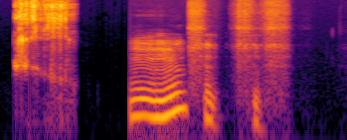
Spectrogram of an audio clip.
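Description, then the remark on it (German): A loud, dry crunch of potato chips, then a short voiced hum and two more crisp crunching bites, each burst brief and crackly. “Boah, ich muss jetzt echt diese Chips wegstellen, sonst greife ich dabei immer rein.”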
